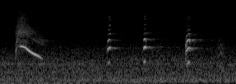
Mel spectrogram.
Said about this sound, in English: Moorhen calling behind us on the ground. Oh no, sorry, that's blackneck stilt.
